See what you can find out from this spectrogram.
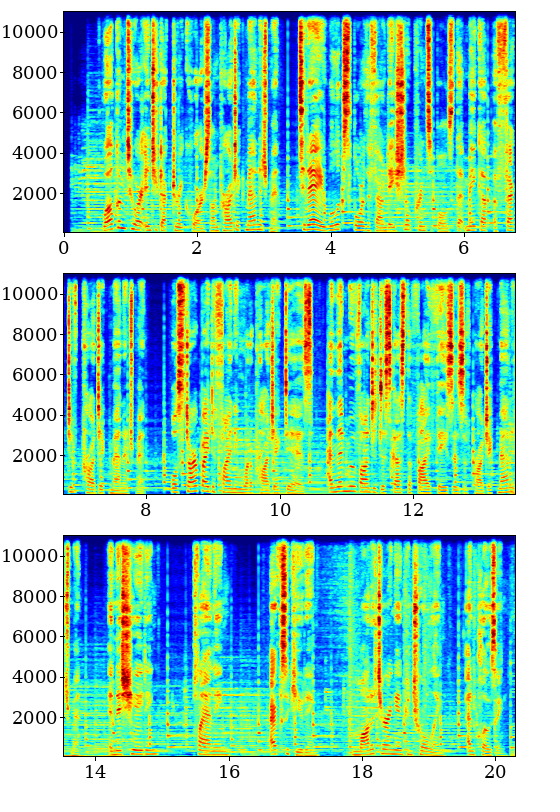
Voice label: Narration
